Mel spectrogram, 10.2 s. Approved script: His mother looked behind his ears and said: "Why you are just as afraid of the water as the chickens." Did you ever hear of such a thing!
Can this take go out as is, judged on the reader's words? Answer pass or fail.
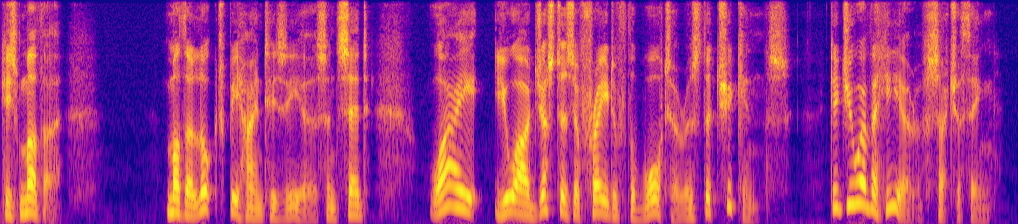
fail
